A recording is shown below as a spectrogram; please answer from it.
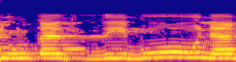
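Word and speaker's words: يُكَذِّبُونَ: Alladzina yukazzibuna biyaumiddin. Tekan pada huruf lam bertasydid. Alladzina panjang 2 harokat pada huruf zi. Yukazzibuna, tekan pada huruf zal bertasydid, kemudian panjangkan buna 2 harokat.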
